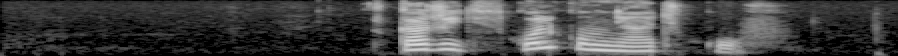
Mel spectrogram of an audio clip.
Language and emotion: Russian, positive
